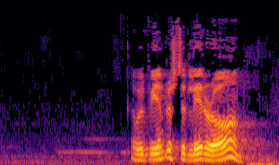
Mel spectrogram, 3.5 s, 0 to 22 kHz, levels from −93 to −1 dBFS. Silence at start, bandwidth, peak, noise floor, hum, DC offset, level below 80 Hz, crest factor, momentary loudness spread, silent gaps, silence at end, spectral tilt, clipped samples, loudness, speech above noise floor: 1.65 s; 14.5 kHz; 0 dBFS; -50 dBFS; none; under 0.1%; -44 dBFS; 16 dB; 16 LU; none; 0.1 s; -6 dB/octave; under 0.1%; -14 LUFS; 36 dB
